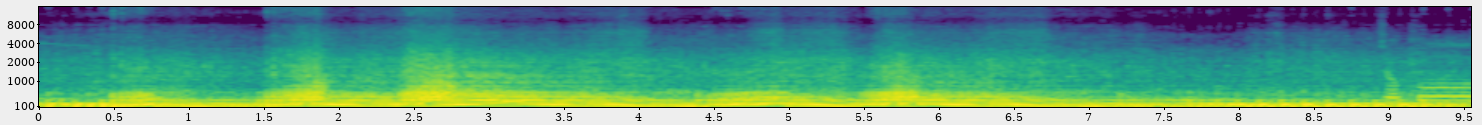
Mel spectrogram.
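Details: Honda Supra X 125 motorcycle with an aftermarket exhaust: loud, deep exhaust note rising and falling smoothly with repeated throttle blips; healthy revving.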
